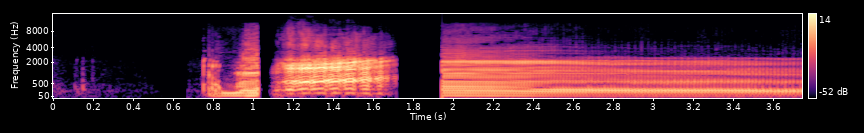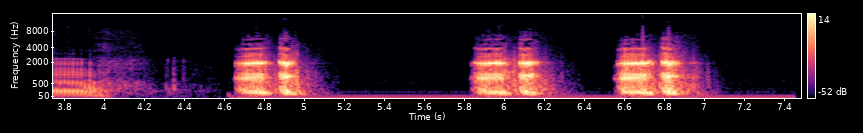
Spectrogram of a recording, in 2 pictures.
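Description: Highland cattle mooing: two short calls about a second in, then one long low moo. After that, a tree frog croaking in short double pulses, three of them about a second apart.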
